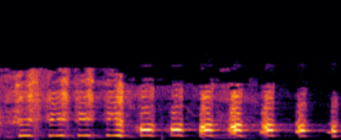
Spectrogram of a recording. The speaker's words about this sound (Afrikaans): Dit is 'n fluit. Ja? 'n Fluit is een van die blaasinstrumente.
